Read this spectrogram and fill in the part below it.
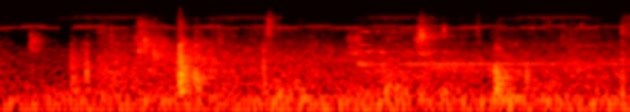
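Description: A woman knocks on a door.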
